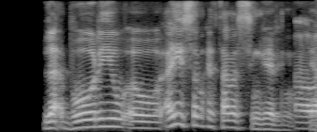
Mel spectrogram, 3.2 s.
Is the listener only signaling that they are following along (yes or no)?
no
